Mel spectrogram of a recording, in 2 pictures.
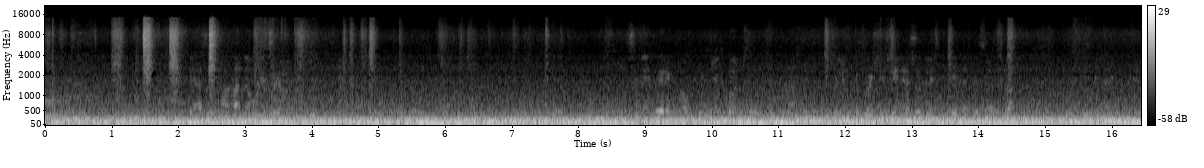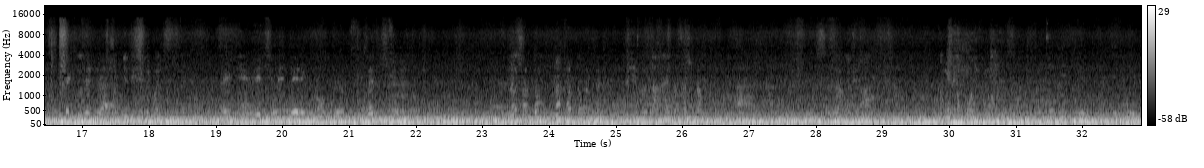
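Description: Pesa Foxtrot tram running at speed, heard from inside the passenger cabin: a steady low rumble of the running gear on the rails, with scattered sharp clicks, most in the first few seconds.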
